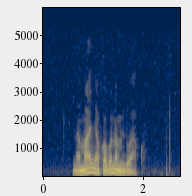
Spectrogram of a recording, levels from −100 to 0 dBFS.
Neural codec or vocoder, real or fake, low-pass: none; real; 5.4 kHz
